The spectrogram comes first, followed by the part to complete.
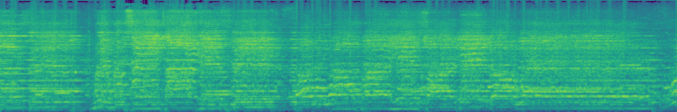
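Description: Choir singing a gospel song in sustained, held chords over a steady low accompaniment.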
